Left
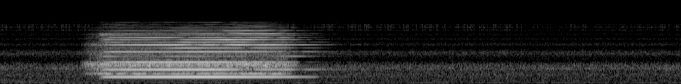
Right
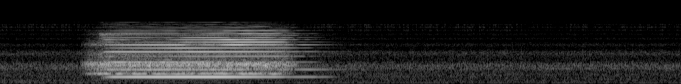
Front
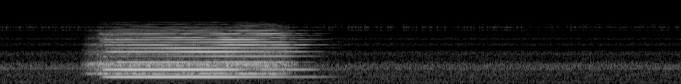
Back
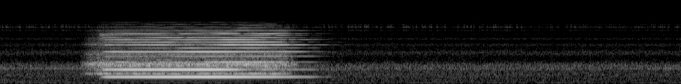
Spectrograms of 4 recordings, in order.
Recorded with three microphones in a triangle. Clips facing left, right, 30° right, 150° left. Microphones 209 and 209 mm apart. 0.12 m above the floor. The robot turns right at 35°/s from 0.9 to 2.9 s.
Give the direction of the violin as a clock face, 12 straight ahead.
10 o'clock.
